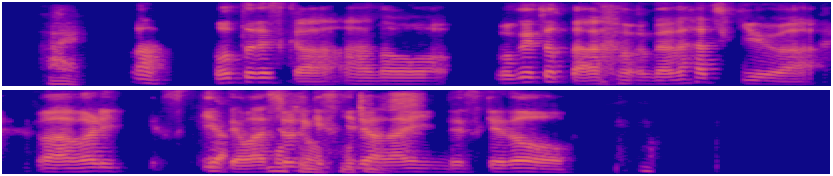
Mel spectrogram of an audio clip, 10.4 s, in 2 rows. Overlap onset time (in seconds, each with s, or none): 6.5 s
